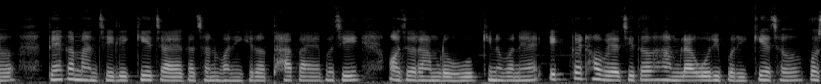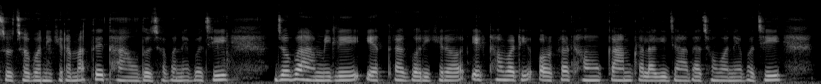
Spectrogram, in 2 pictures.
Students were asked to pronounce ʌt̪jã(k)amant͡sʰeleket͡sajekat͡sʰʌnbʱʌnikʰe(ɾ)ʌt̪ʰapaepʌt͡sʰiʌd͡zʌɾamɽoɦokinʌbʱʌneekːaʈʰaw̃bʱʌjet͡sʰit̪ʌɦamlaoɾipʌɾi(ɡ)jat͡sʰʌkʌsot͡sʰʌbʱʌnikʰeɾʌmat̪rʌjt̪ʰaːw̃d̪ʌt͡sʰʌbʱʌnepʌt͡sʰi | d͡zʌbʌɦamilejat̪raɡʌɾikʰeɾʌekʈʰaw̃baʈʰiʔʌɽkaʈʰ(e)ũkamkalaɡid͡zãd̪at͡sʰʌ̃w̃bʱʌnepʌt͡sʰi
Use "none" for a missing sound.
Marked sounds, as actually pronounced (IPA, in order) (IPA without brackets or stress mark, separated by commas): k, ɾ, k, a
